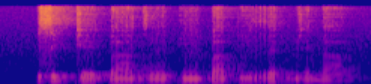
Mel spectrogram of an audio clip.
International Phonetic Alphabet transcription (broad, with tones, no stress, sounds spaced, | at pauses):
z i˦ k eː˨ ɡ͡b aː˨ ɡ oː˨ kʷ ũ˨˦ ɓ a˨ p i˦ r ɛ˦ ɡ͡b ɪ˨ n a˨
